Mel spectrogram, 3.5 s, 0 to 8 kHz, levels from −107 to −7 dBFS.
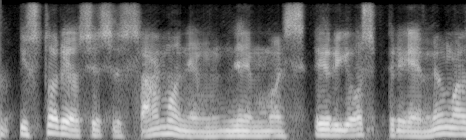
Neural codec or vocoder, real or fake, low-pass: codec, 16 kHz, 2 kbps, FreqCodec, smaller model; fake; 7.2 kHz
